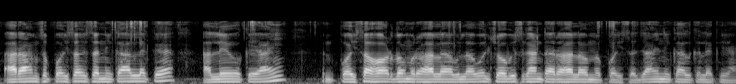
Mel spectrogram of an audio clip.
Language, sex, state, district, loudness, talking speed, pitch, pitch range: Bhojpuri, male, Bihar, Muzaffarpur, -16 LUFS, 205 wpm, 125 Hz, 115-135 Hz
